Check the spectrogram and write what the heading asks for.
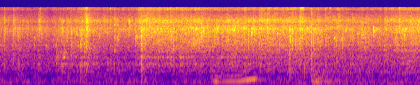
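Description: Bone-in chops of meat sizzling as they sear in a hot frying pan, with a fork clicking and scraping against the pan as the pieces are turned over. The sizzle gets louder about a second and a half in.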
